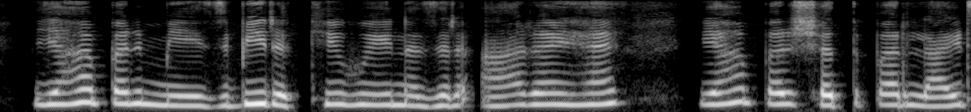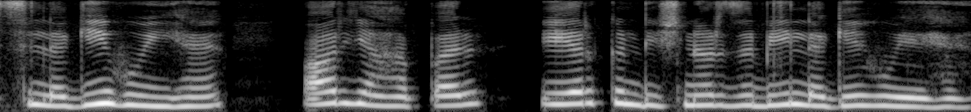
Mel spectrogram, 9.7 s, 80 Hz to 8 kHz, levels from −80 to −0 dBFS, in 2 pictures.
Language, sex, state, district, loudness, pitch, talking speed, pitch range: Hindi, female, Bihar, Sitamarhi, -17 LUFS, 275 Hz, 175 wpm, 255-295 Hz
